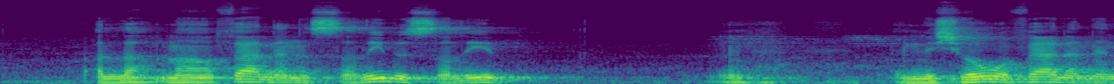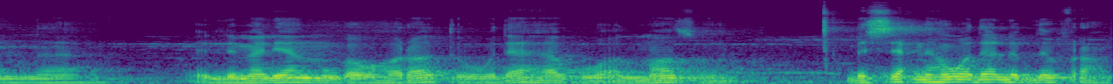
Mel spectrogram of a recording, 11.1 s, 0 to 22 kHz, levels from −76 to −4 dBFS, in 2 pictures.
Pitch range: 100-120 Hz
